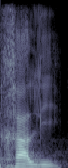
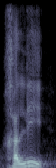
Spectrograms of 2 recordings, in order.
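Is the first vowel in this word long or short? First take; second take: long; short. First: The first vowel is drawn out longer. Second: The first vowel is read short and quick. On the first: The speaker calls it wrong. "não é Rali" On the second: The speaker calls it right. "você vai ler o A um pouquinho mais rápido"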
